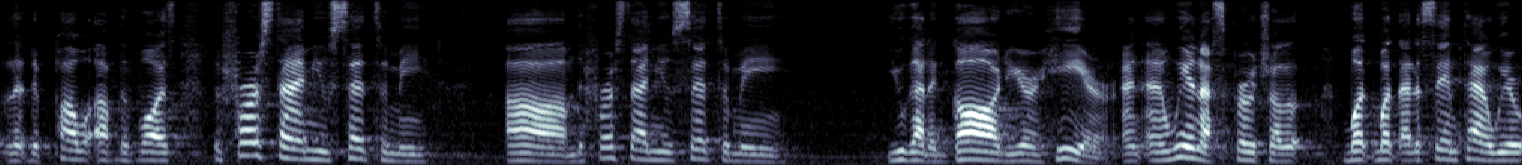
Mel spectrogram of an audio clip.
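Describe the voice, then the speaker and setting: A man's voice: medium pitch, a bit bright. A man from Jamaica with a Jamaican accent, a minister co-hosting and chiming in with frequent agreement. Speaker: co-host, minister. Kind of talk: casual chat.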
